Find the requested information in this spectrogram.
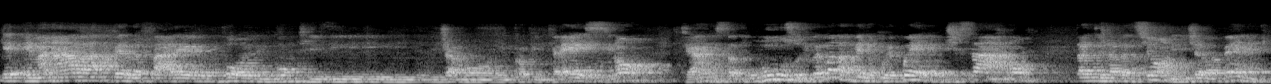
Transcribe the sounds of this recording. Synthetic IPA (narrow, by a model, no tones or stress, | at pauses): k̟eʔːmanaːvaperfaːɾeumpɔikont̪id̪i | d̪it͡ʃaːmoepɾɔːpɾint̪eɾɛsːinɔ | k̟eaŋk̟est̪aːt̪ounuːzod̪ikmavabːɛːnekomekwelːoet͡ʃːist̪anːo | t̪ant̪et̪at̪at̪sːjoːnid̪it͡ʃɛːvabːɛːne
